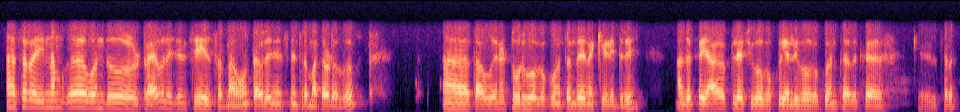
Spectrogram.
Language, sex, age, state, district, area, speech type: Kannada, male, 30-45, Karnataka, Gadag, rural, conversation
